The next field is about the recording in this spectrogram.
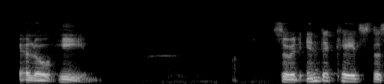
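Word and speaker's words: אלהים: In each of these three words in the beginning of the Bible, the last syllable of each word is to be stressed. Bereshith, bara, Elohim.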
